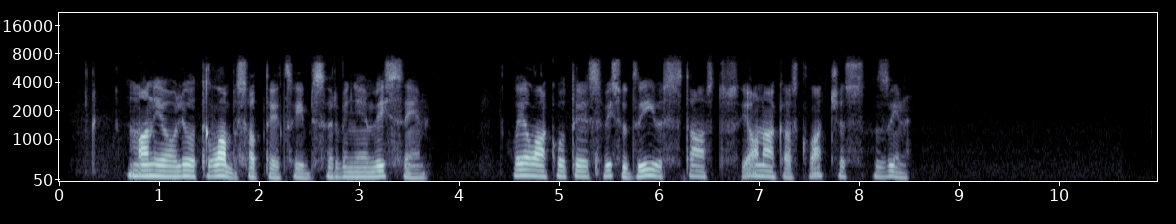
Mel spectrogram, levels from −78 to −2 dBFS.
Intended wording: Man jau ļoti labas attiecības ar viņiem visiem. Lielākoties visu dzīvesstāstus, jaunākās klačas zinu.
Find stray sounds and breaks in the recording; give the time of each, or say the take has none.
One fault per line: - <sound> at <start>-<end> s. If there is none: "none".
none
